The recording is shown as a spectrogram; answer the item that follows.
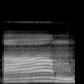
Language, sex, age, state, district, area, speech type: Sanskrit, male, 18-30, West Bengal, Purba Medinipur, rural, read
